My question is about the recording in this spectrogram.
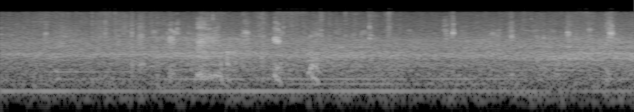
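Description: Chihuahua puppies at rough play, giving a few faint short yips and growls about two to three seconds in, over a steady low hum.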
